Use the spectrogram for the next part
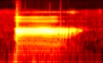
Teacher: आ कहने के लिए पूरा मुंह खुल रहा है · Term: विवृत स्वर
